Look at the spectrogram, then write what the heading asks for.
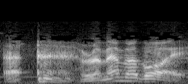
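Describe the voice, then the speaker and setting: An actor playing a boastful, officious village hunter in a radio drama, huffing and suspicious, then commanding. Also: male voice, lowish voice, huge pitch swings, slow, sharp tone, heavily acted. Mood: stern warning. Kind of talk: 1970s radio drama acting. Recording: muffled, noisy old radio broadcast.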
